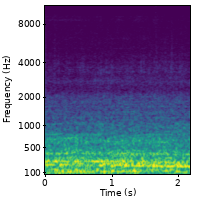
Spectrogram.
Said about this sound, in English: Sorry, I'm just listening. Uh, that's not my car. Sorry. Uh, you start hearing stuff. Nope, not my car. It's somebody else's.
